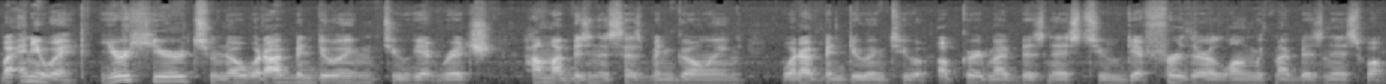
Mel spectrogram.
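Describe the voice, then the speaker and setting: A man talks at a fairly quick pace with a medium pitch. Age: 20s. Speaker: young entrepreneur vlogger. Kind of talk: casual vlog monologue. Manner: fast; animated.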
